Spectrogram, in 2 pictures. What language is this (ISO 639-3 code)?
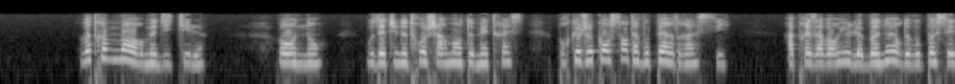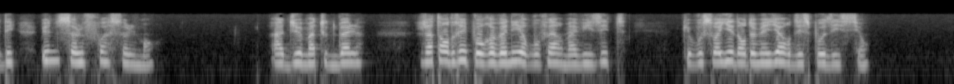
fra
